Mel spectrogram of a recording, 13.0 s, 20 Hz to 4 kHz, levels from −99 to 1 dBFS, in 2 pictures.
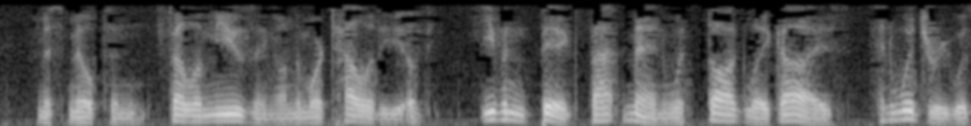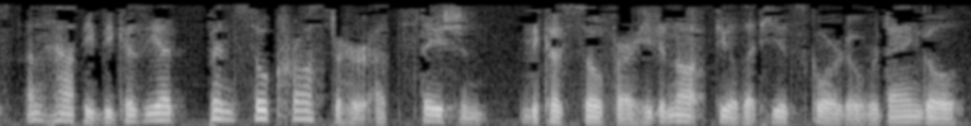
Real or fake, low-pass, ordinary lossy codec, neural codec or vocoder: real; 3.6 kHz; MP3, 16 kbps; none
